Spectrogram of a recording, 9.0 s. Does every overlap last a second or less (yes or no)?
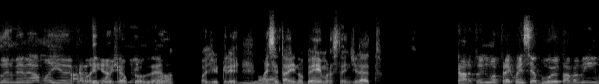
no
